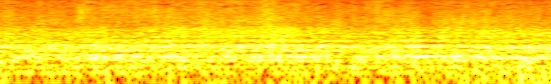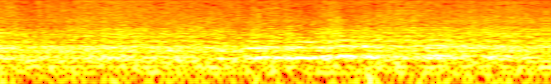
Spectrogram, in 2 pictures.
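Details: A steady, low droning hum of many bees buzzing together without pause, recorded at a farm in the Cambodian countryside.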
